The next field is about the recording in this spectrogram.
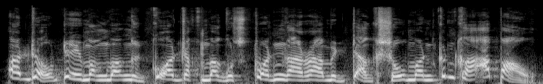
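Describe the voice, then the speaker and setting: High-pitched angry old grandfather, acted by a man. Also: big pitch swings, a little slow, exaggerated voice. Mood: angry scolding. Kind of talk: Ilocano audio drama acting.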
